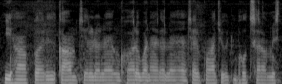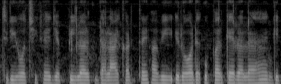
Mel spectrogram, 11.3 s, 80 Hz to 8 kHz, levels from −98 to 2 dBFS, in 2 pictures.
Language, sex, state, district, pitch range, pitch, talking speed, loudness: Maithili, male, Bihar, Begusarai, 115-120 Hz, 115 Hz, 150 wpm, -42 LUFS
